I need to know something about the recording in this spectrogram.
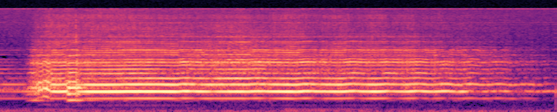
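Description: Politiki lyra (bowed Constantinopolitan lyra) playing a quick ornament, then one long held note that slowly fades near the end, in a slow lament melody.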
